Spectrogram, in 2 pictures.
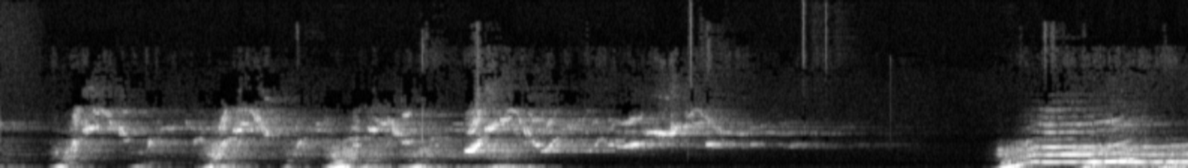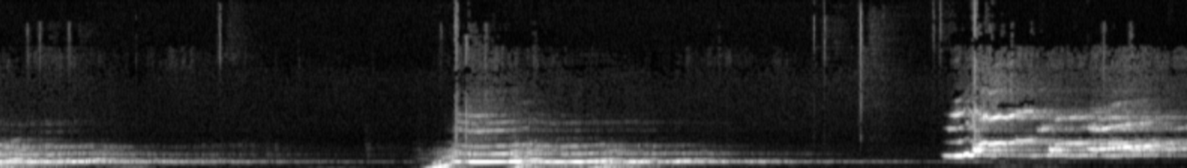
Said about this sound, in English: we actually have a sample from that album that was sent on the Voyager. It was … …. Here's what it sounds like.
